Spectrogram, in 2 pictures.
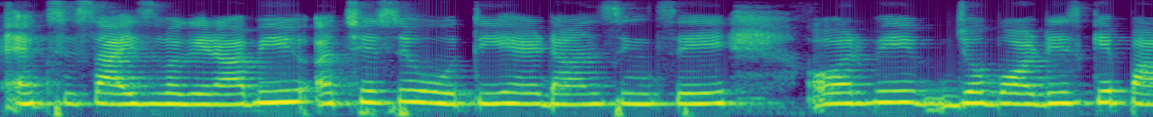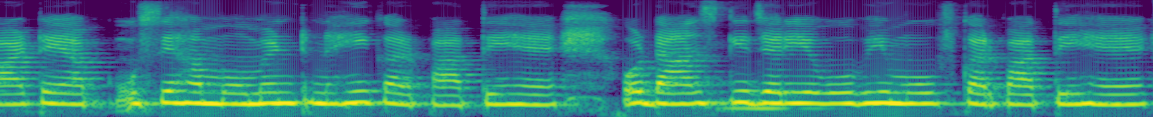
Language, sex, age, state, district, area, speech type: Hindi, female, 18-30, Madhya Pradesh, Gwalior, urban, spontaneous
